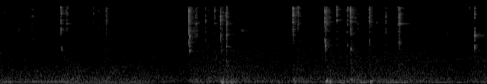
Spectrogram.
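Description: Computer keyboard typing: sharp key clicks in short, irregular clusters.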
